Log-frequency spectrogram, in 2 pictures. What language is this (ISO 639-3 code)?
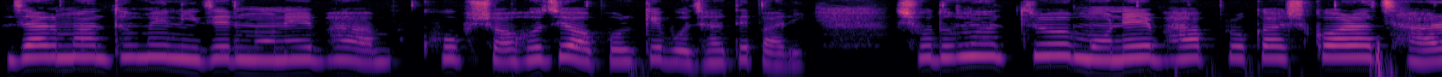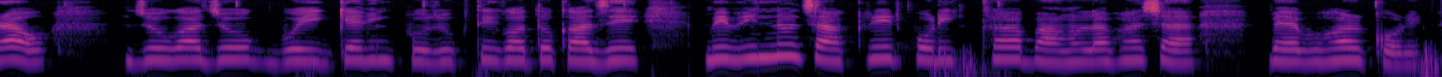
ben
